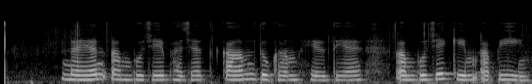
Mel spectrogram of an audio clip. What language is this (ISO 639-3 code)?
san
